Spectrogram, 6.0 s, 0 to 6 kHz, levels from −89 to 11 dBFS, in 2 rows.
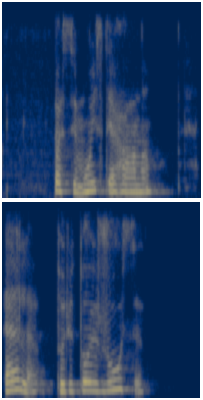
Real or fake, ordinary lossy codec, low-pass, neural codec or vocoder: fake; Opus, 24 kbps; 5.4 kHz; codec, 16 kHz, 16 kbps, FreqCodec, smaller model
